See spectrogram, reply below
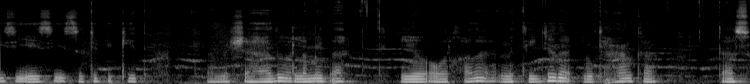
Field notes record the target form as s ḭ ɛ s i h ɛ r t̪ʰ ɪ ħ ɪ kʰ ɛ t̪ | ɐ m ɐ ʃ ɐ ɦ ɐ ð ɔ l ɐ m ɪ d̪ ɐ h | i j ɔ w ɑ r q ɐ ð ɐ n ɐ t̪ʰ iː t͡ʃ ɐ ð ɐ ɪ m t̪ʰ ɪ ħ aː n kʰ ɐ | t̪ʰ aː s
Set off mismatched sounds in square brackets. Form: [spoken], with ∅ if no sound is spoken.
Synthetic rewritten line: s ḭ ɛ s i [s] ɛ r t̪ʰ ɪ [f] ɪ kʰ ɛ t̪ | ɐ m ɐ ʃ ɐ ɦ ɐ ð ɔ l ɐ m ɪ d̪ ɐ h | i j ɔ w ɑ r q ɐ ð ɐ n ɐ t̪ʰ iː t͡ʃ ɐ ð ɐ ɪ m t̪ʰ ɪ ħ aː [ŋ] kʰ ɐ | t̪ʰ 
